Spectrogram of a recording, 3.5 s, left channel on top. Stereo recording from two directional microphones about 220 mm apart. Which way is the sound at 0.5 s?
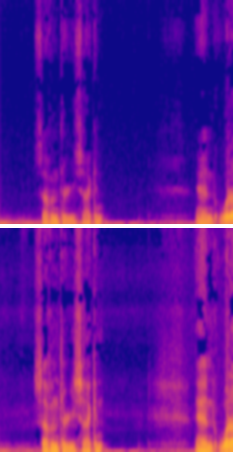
25° right (ahead or behind).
